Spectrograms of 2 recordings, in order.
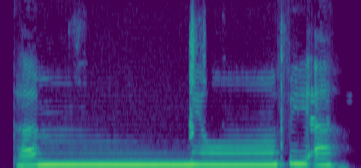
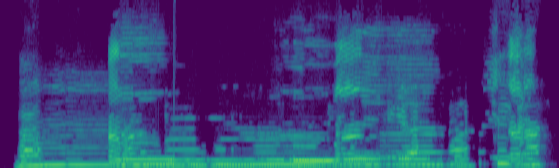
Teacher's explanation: yang kamnya harus lebih panjang tempo gunnahnya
